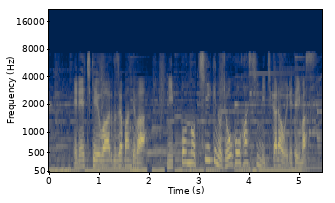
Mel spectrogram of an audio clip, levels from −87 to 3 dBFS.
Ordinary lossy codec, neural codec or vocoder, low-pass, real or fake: none; none; 7.2 kHz; real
